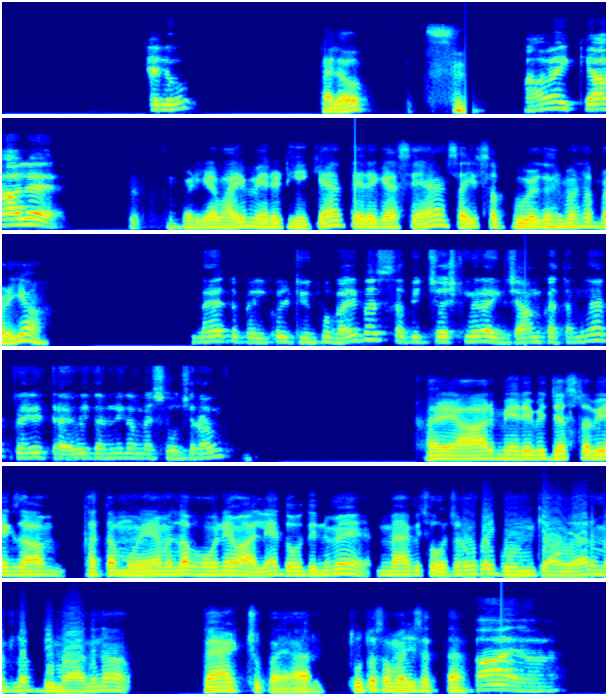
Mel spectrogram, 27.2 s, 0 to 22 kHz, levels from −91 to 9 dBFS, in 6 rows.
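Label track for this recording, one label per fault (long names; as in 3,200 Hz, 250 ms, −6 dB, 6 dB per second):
3.470000	3.520000	drop-out 54 ms
7.170000	7.170000	click −8 dBFS
12.980000	12.980000	click −17 dBFS
21.540000	23.340000	clipping −21.5 dBFS
26.390000	26.390000	click −7 dBFS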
